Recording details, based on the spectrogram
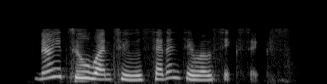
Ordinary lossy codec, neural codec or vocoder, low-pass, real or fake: AAC, 48 kbps; codec, 16 kHz, 0.5 kbps, X-Codec, HuBERT features, trained on general audio; 5.4 kHz; fake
